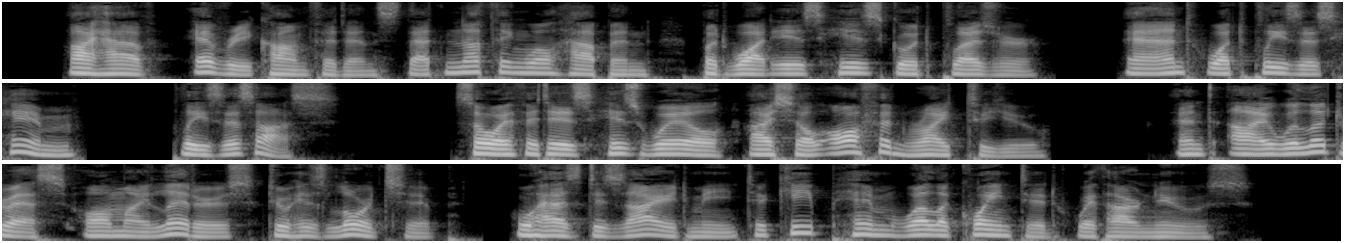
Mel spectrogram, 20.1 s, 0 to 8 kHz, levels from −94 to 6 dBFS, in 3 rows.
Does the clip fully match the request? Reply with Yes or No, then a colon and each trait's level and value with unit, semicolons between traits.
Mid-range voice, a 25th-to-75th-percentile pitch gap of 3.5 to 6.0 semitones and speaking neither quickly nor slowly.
Yes: medium, 145 Hz; average, 4.2 semitones; average, 160 wpm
